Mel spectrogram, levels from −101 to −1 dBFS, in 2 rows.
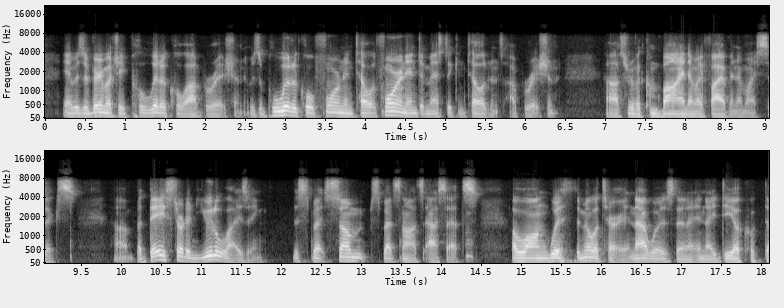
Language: English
